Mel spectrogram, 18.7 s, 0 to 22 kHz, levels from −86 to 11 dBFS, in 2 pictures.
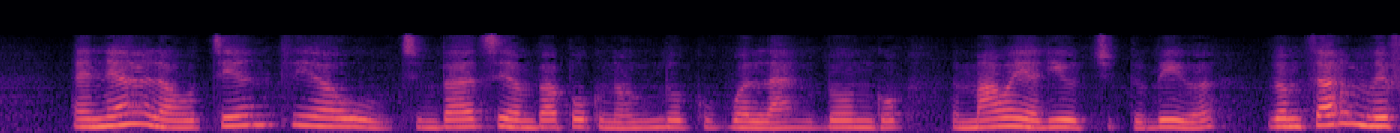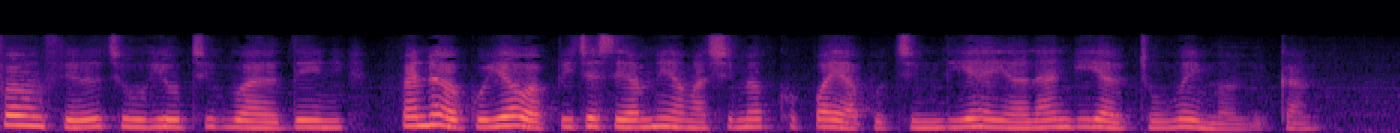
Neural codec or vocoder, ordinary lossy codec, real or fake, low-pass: codec, 16 kHz, 0.2 kbps, FocalCodec; MP3, 32 kbps; fake; 7.2 kHz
